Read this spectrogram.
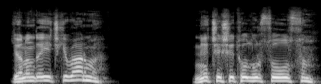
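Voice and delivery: high, eager pleading voice of a feverish man; pleading madman. Acted. Feverish madman begs the traveller, high and eager.

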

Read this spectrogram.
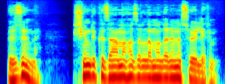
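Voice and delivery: ordinary delivery, nothing marked

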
